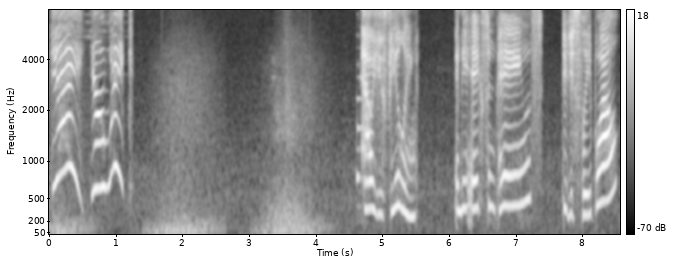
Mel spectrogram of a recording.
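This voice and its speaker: A woman voicing a tiny, excitable, doting fairy companion in an anime-style video game, squeaky and childlike, exclaiming and naming herself in the third person. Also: a little slow, faint music behind, exaggerated voice. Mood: excited. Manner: exclaims and refers to herself by name.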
